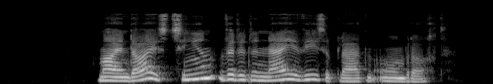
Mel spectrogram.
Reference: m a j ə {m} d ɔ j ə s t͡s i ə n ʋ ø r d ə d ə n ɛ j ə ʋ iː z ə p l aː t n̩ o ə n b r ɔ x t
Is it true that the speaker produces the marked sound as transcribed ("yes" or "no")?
no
